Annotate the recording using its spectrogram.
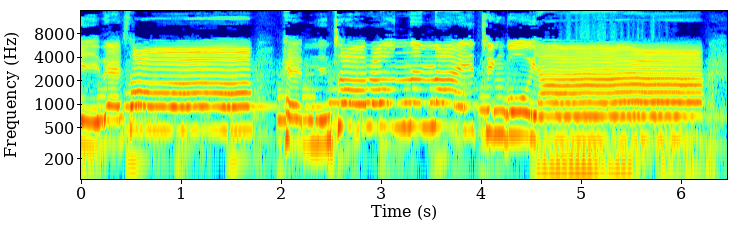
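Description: A child singing a children's song over a backing track with a steady bass line, phrases ending on held notes, the longest near the end.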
